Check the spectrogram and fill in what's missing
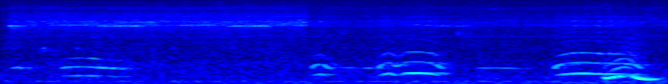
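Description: Great Horned Owl giving deep, soft, muffled hoots in short bursts of several notes, spaced about a second apart, over a faint steady high hum.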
